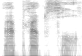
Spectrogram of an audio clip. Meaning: apraxia
- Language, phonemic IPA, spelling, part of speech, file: French, /a.pʁak.si/, apraxie, noun, Fr-apraxie.ogg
